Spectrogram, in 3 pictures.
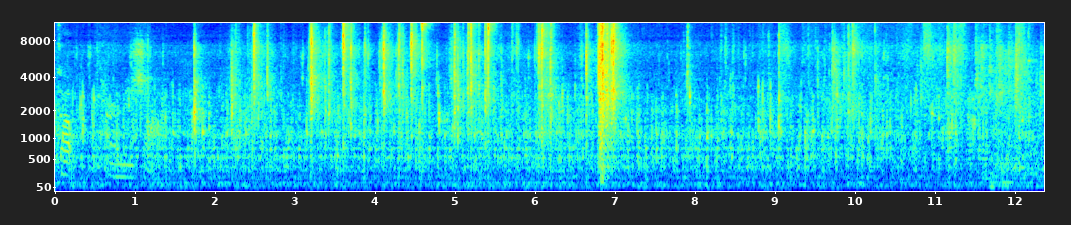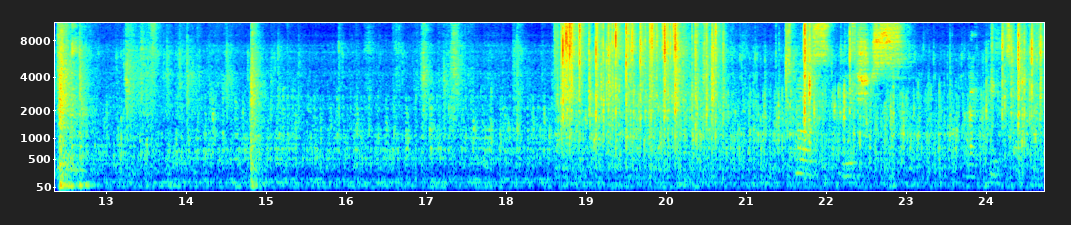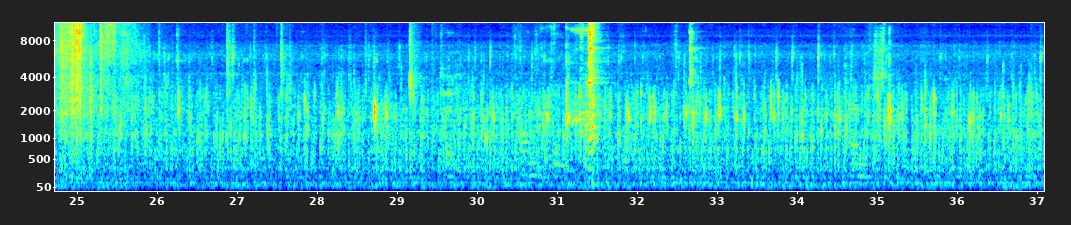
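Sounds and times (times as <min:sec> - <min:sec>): kitchen utensils clicking and tapping: 0:31.1 - 0:31.7.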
